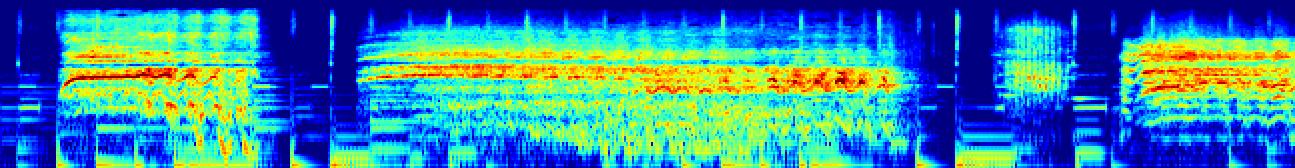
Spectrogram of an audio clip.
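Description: A horse whinnying several times: a short call, then a long quavering whinny of about three and a half seconds, a brief call, and another beginning near the end. Background music with a bass line plays underneath.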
